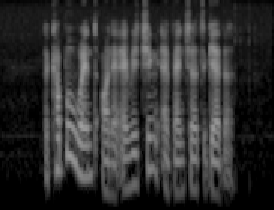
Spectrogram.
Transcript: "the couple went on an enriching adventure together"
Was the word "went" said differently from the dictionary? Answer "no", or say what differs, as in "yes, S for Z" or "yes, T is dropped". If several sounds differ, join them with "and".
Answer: no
